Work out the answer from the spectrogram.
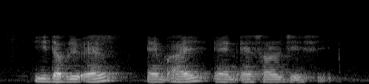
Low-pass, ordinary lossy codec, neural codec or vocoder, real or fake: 7.2 kHz; AAC, 16 kbps; none; real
